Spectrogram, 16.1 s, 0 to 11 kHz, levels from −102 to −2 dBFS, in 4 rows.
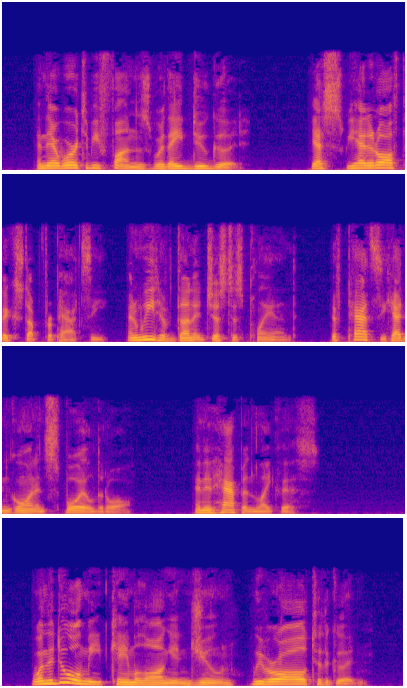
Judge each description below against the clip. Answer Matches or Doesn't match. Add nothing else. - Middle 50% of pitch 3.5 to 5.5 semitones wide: Matches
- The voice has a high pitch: Doesn't match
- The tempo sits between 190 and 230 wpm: Matches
